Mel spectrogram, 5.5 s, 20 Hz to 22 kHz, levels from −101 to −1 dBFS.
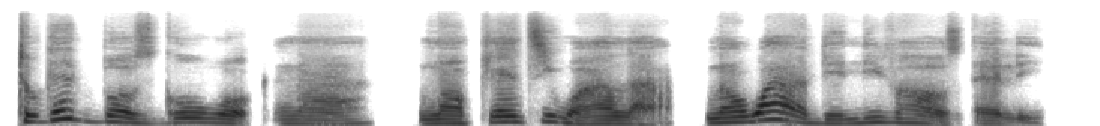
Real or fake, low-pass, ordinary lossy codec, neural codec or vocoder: fake; 14.4 kHz; none; codec, 44.1 kHz, 2.6 kbps, DAC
